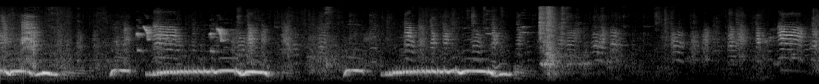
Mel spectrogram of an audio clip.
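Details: A male Barbary dove (Streptopelia risoria), newly adopted as a pet, gives soft, drawn-out coos with a rolling, laugh-like quality, repeated in short bursts; finding: Barbary dove.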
